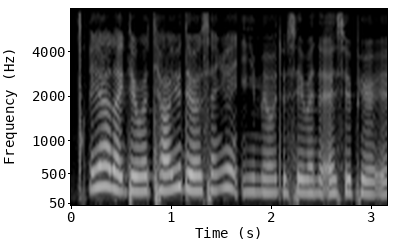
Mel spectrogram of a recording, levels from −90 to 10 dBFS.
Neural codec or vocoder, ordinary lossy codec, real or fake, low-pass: none; none; real; 7.2 kHz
